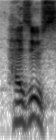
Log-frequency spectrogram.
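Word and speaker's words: Jesús: Jesus is how they say it, isn't it? Yeah, in Spanish. You're right.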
